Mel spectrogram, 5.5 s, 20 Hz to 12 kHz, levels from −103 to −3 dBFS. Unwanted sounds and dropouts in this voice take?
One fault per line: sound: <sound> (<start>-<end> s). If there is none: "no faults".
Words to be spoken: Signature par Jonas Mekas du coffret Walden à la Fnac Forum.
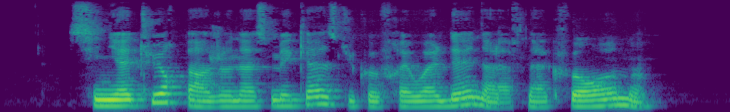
no faults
